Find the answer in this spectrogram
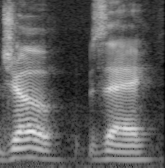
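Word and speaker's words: José: jose saramago jose saramago i've been told that joe zay is how you pronounce this portuguese uh correct me if i'm wrong christina um but jose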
